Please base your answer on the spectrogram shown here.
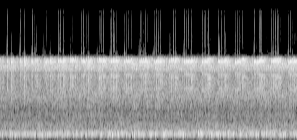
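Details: Calling cricket frogs from the New Jersey Pinelands, heard mostly in summer: a continuous buzzy, comb-like rattle of quick clicks pulsing about three times a second, cricket-like in character, with no other sounds.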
